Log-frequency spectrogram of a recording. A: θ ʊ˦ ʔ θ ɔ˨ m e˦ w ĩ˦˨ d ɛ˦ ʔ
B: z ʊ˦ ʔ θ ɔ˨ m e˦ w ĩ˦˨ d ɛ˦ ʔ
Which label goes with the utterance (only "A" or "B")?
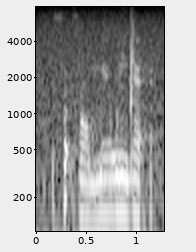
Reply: A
